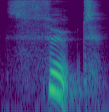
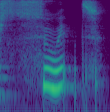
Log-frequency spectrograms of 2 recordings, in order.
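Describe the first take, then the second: First: Only a single 'oo' vowel is heard. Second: An extra 'ih' vowel follows the 'oo'. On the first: The speaker calls it right. "we just use that oo vowel sound" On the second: The speaker calls it wrong. "we don't pronounce that I sound. So it's not"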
